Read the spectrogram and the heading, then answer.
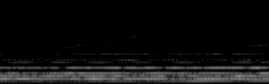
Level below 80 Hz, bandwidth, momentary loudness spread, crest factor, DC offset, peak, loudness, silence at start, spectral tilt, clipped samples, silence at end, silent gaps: -82 dBFS; 6.6 kHz; 2 LU; 12 dB; under 0.1%; -28 dBFS; -40 LUFS; 0 s; -9 dB/octave; under 0.1%; 0 s; none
